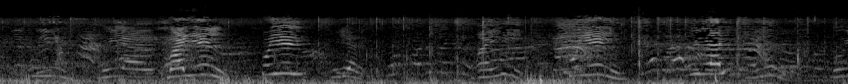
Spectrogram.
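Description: Children's high-pitched voices talking and calling out while they play a game.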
